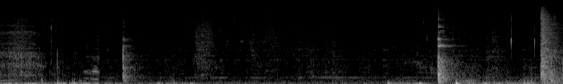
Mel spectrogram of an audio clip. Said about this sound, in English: I'm going to make myself an Americano, which is half espresso, half hot water. That sounds fantastic. I'll make one for you Please.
